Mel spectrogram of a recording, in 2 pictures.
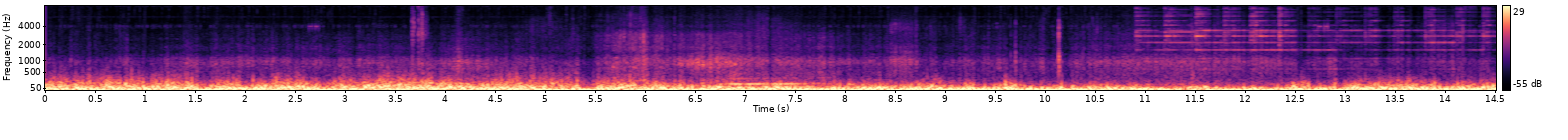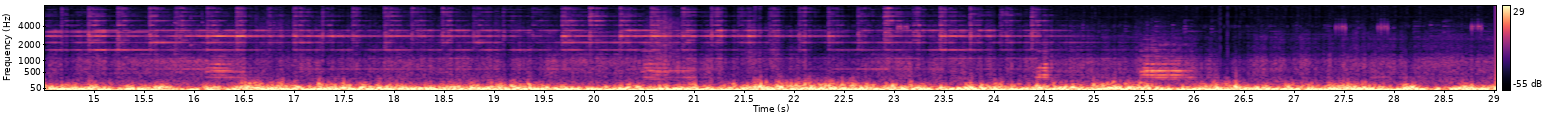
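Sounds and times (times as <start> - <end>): diesel train rumbling past: 0.0 - 29.0
grade crossing bell ringing: 10.9 - 25.0.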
